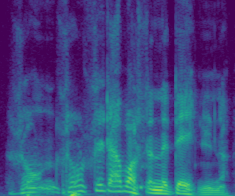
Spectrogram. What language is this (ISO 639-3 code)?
fin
